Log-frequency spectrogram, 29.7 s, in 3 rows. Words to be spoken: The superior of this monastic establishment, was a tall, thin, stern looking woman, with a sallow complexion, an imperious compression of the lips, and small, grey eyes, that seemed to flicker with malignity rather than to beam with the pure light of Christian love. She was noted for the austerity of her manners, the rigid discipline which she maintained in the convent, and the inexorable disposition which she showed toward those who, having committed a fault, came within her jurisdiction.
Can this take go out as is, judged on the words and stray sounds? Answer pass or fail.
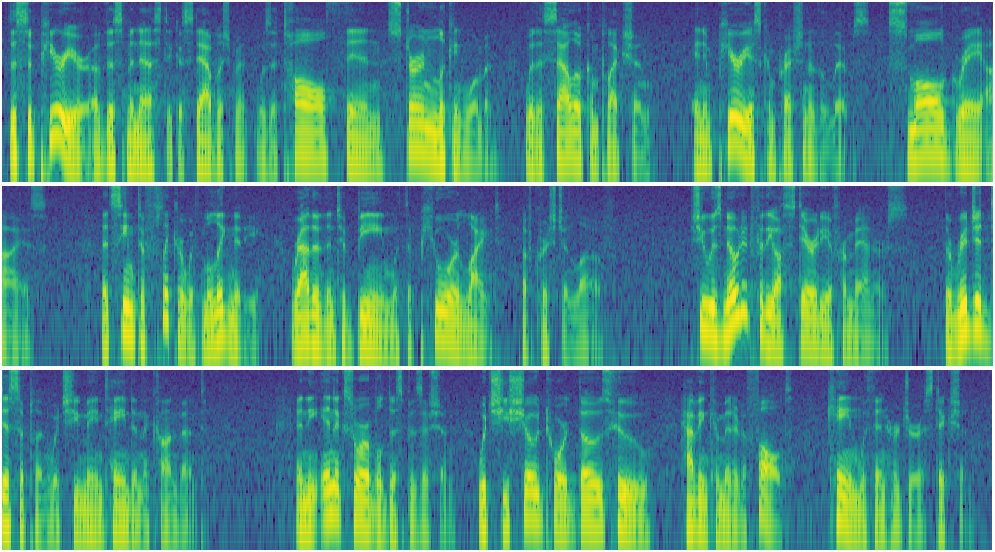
fail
